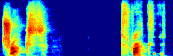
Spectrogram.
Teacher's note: the TR is actually pronounced like a CHR.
